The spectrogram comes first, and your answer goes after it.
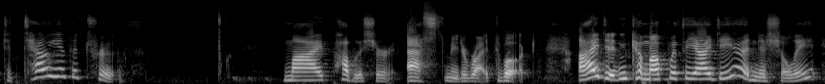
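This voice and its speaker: An older American woman with a loud, projecting voice, giving an author's talk and reading in an emphatic storytelling manner. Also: on the low side. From Nebraska, United States. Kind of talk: public talk with anecdotes and book reading. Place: live talk to a library audience in a room.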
